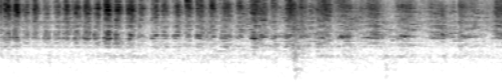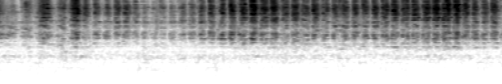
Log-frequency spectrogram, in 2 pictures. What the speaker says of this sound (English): we're just going to go ahead and whisk that in.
